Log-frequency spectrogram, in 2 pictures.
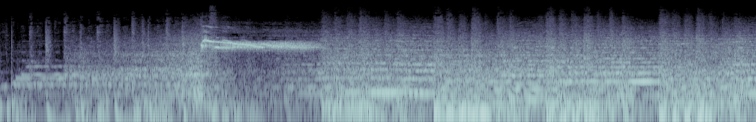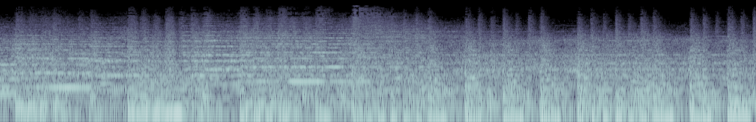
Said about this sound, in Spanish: se nota que esa presentación la hizo un americanista con el sonido del águila.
